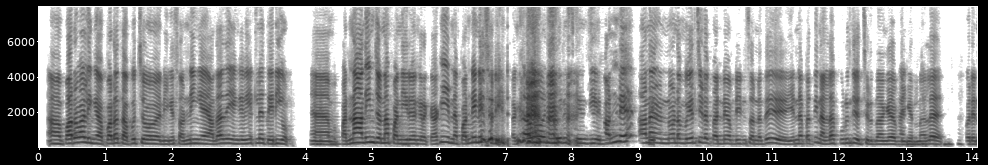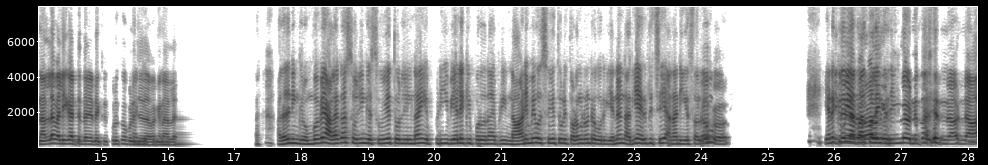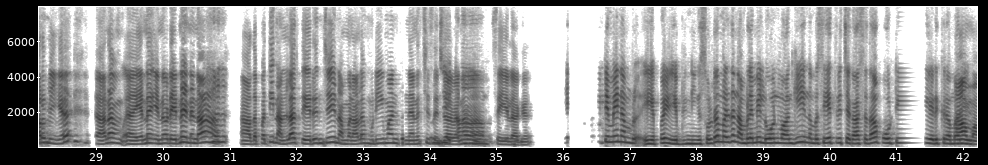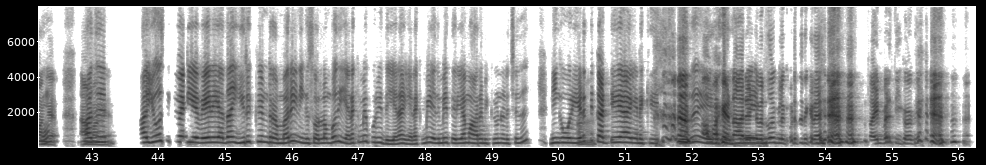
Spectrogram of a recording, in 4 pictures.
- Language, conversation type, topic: Tamil, podcast, சுய தொழில் தொடங்கலாமா, இல்லையா வேலையைத் தொடரலாமா என்ற முடிவை நீங்கள் எப்படி எடுத்தீர்கள்?
- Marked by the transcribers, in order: distorted speech; laughing while speaking: "என்ன பண்ணுன்னே சொல்லிட்டாங்க. நீ பண்ணு. ஆனா உன்னோட முயற்சியிட பண்ணு, அப்ப்டின்னு சொன்னது"; laughing while speaking: "ஓ! சரி, சரி, சரி"; drawn out: "கண்டிப்பா"; other noise; tapping; laughing while speaking: "இல்ல, இல்ல பரவாயில்லங்க. நீங்களும் ஒண்ணு தான் ஒண்ணு ஒண்ண ஆரம்பீங்க"; chuckle; chuckle; in English: "லோன்"; laughing while speaking: "ஆமாங்க. நான் ரெண்டு வருஷம் உங்களுக்கு குடுத்தத்துருக்கிறேன். பயன்படுத்திக்கோங்க"; other background noise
